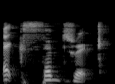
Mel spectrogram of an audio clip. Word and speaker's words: eccentric: Then eccentric. Eccentric.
